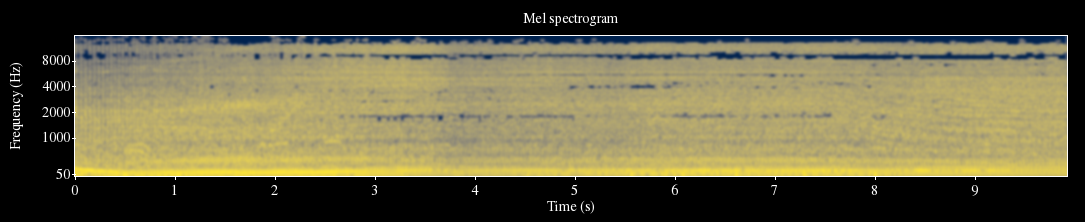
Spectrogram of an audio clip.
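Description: Two tractor diesel engines, a John Deere 5050 D and a New Holland 3630, running hard under full load while pulling against each other in a tug-of-war. Their note climbs over the first few seconds, then holds steady.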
